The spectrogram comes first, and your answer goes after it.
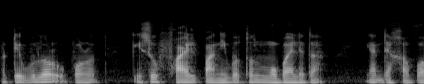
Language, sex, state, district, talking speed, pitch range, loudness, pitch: Assamese, male, Assam, Sonitpur, 185 wpm, 95-105 Hz, -26 LUFS, 100 Hz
